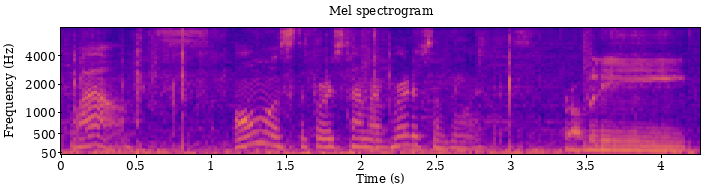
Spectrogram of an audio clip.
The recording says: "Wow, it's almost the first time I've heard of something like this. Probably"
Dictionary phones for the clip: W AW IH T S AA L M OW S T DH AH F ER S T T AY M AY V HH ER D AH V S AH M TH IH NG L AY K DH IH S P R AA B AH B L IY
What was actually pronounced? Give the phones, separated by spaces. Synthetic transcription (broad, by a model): W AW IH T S AA L M OW S T DH AH F ER S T T AY M AY V HH ER D AH V S AH M TH IH NG L AY K DH IH S P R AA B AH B L IY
